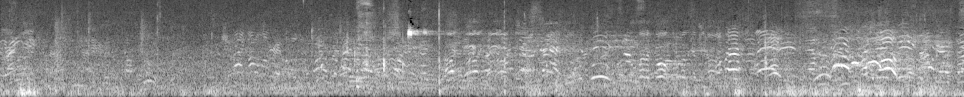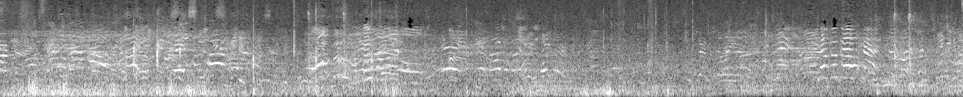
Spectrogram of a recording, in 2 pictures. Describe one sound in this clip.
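Spectators cheer and call out from the sideline.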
